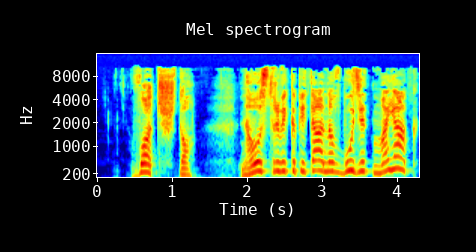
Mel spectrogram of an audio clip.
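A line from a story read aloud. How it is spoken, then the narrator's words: Wizard's joyful exclamation. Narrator (Russian): радостно воскликнул волшебник Алёша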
